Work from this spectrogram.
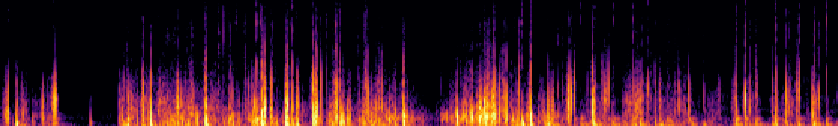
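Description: A sheet of beeswax-coated cotton food wrap lies over a microphone while fingertips rub, scratch and crinkle the waxed cloth. Dense, close, rumbling crackles and scrapes fill the clip, heavy in the low end, with a brief pause near the start before the rubbing continues steadily to the end.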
